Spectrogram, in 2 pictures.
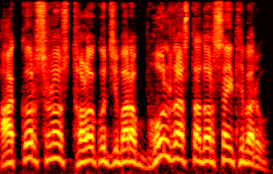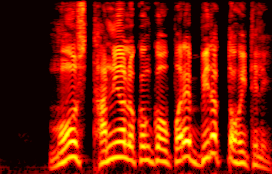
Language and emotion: Odia, angry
